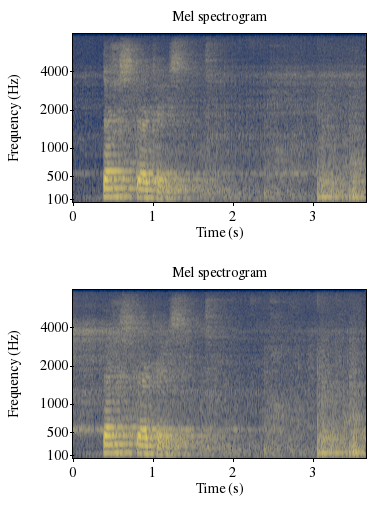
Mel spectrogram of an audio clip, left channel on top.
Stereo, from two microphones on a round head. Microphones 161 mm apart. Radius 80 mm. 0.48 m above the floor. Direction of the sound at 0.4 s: 50° left (ahead or behind).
